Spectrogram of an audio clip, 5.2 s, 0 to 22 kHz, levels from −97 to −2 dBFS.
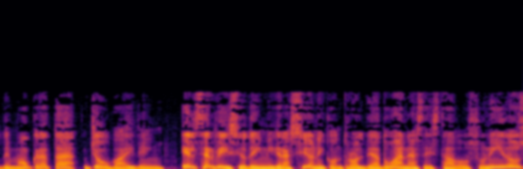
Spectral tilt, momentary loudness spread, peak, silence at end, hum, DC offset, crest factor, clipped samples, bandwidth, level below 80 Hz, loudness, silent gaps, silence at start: -7 dB/octave; 4 LU; -4 dBFS; 0 s; none; under 0.1%; 14 dB; under 0.1%; 10 kHz; -54 dBFS; -19 LUFS; none; 0 s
